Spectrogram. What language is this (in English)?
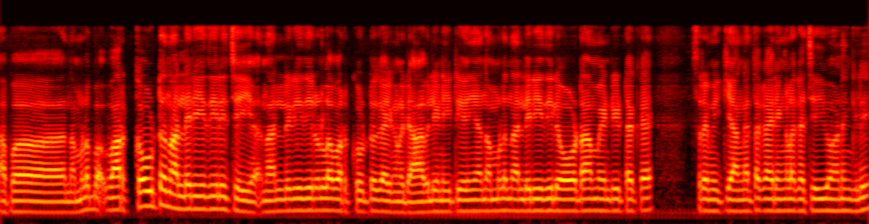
Malayalam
